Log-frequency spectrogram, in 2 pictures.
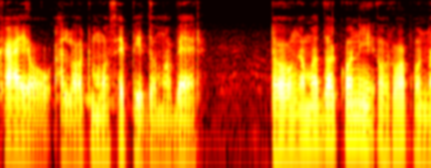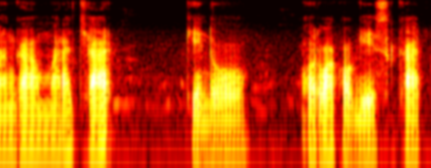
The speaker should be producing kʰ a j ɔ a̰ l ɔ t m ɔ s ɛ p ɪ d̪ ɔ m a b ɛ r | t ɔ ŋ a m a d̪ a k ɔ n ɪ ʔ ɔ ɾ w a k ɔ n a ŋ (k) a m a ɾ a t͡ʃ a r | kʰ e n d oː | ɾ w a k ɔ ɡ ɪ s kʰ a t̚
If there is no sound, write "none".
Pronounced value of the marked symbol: ɡ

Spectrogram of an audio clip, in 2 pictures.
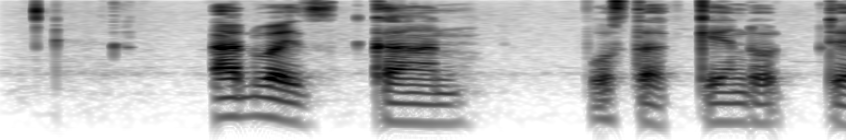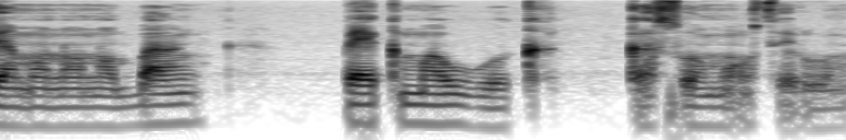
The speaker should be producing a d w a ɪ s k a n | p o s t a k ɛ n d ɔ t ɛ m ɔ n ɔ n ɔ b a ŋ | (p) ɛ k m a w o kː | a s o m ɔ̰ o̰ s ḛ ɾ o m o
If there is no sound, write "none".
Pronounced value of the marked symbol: p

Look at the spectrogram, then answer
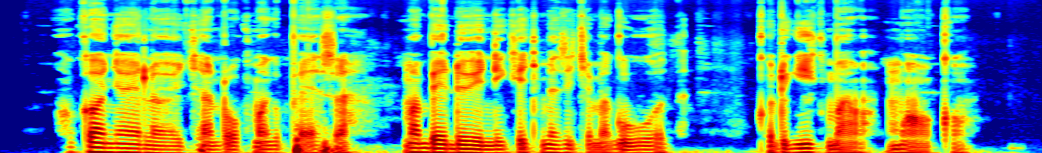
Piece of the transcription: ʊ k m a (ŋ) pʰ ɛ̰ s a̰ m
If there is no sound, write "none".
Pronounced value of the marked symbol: ɡ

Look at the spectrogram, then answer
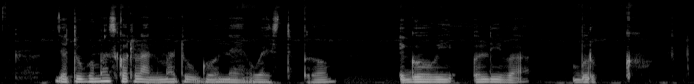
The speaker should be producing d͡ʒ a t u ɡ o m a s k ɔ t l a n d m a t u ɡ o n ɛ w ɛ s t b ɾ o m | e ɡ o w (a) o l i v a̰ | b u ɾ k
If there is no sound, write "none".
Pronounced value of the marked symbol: i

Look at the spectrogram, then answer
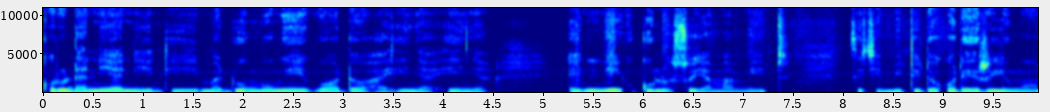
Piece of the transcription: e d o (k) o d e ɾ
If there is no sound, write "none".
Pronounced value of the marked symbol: k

